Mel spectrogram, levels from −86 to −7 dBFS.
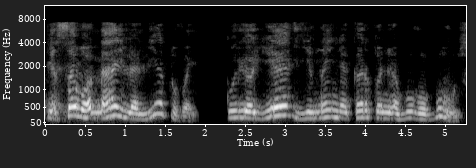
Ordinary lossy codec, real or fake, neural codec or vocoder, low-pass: AAC, 32 kbps; fake; codec, 16 kHz, 16 kbps, FunCodec, trained on Chinese and English, 50 frames a second; 7.2 kHz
